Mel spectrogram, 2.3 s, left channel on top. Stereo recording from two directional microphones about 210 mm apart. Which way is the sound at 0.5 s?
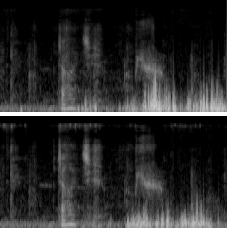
40° right (ahead or behind).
